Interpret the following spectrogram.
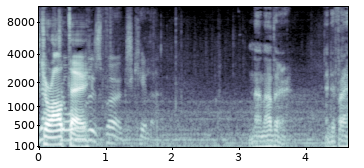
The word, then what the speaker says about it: Geralt: It's pronounced Geralt.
